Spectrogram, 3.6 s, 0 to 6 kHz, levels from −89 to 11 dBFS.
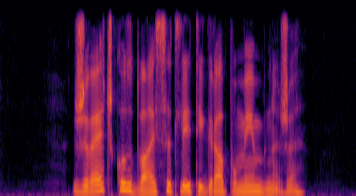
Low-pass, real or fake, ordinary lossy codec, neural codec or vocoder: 5.4 kHz; real; none; none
